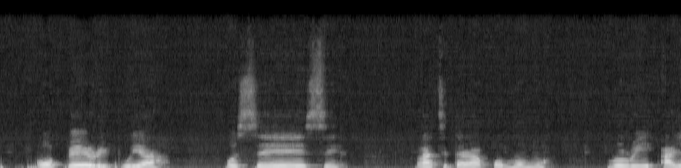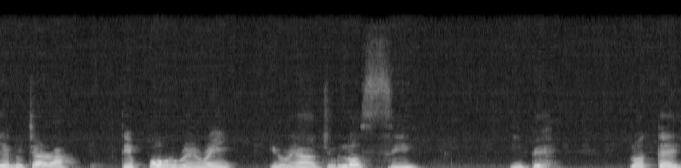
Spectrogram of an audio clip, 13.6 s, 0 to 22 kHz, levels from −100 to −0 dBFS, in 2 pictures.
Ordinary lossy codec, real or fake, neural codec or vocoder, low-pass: none; fake; vocoder, 44.1 kHz, 128 mel bands, Pupu-Vocoder; 19.8 kHz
